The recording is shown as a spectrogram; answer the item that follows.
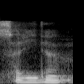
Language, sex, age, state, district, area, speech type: Manipuri, male, 30-45, Manipur, Thoubal, rural, spontaneous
